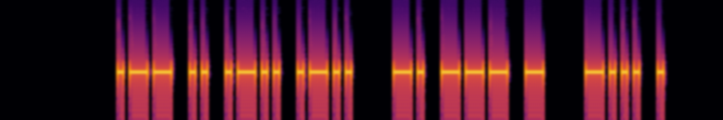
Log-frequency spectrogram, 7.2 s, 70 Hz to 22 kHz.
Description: Morse code, heard as a keyed tone, about 20 wpm, 700 Hz. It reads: WILL NOT BE
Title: Build A Phrase - 5-Word Phrases - 20wpm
